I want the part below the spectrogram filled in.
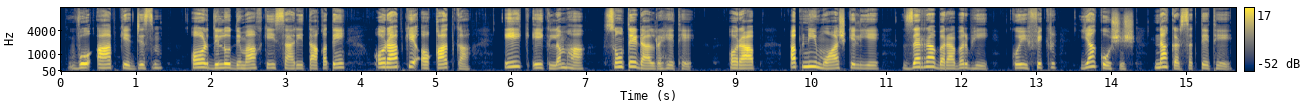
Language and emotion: Urdu, neutral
